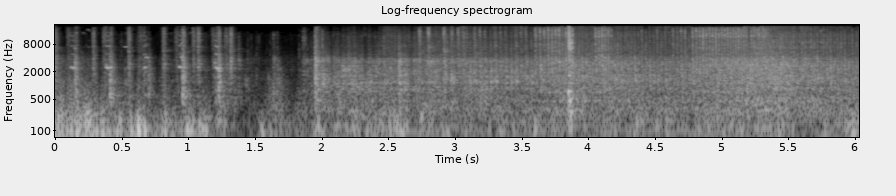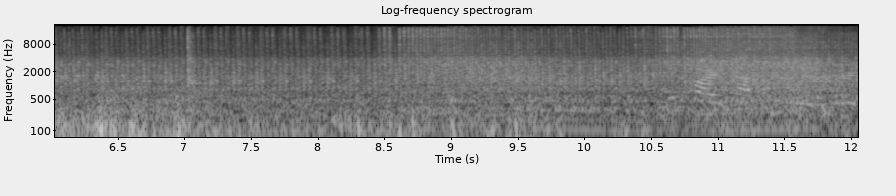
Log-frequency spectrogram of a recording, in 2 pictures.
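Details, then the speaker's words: 1948 Willys Jeep after spark plug cable repair: engine cranks, catches and idles unevenly with lumpy beats; much play found in the distributor rotor. "I don't think so. No, it doesn't sound great. Yeah. There's quite a bit of play in that rotor."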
